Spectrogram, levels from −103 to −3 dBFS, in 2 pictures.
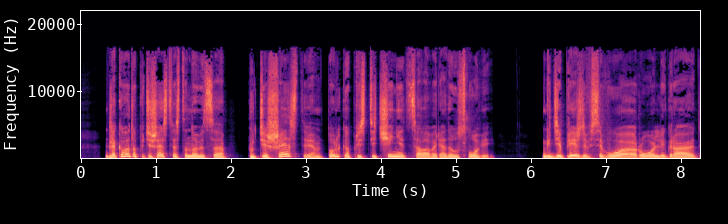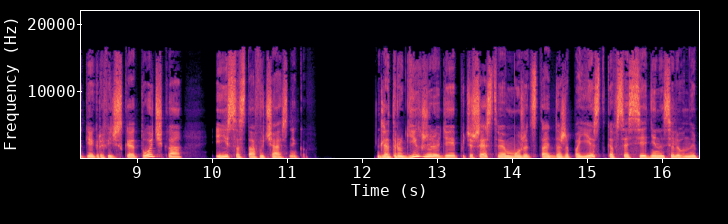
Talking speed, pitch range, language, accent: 120 wpm, 170-225 Hz, Russian, native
